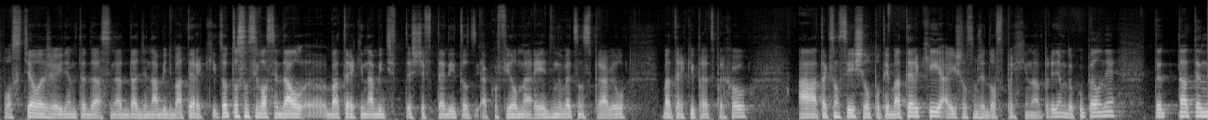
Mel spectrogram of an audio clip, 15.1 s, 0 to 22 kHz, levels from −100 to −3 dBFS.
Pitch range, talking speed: 100-115 Hz, 185 wpm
